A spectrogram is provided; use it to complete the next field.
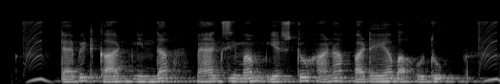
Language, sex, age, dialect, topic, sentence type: Kannada, female, 18-24, Coastal/Dakshin, banking, question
